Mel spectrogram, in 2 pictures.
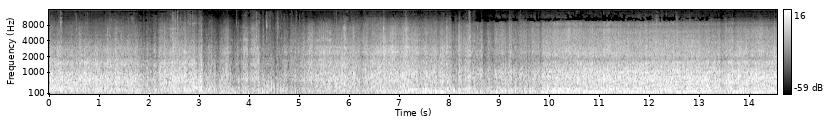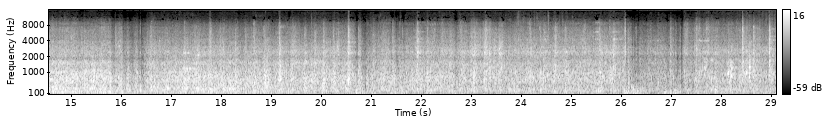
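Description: Freight train of Class 33 diesel locomotives and Brett hopper wagons rolling past, the wagon wheels clattering over the rail joints.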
